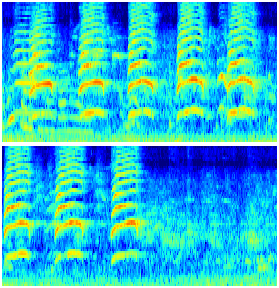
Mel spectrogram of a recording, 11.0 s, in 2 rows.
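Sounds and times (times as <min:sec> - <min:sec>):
large bird calling loudly: 0:00.0 - 0:08.5.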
